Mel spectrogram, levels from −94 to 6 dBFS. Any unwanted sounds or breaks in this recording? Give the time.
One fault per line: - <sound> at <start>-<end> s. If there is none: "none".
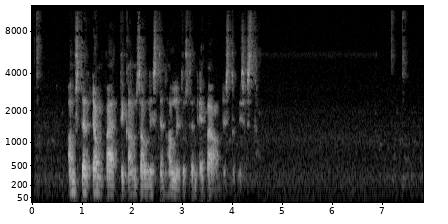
none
